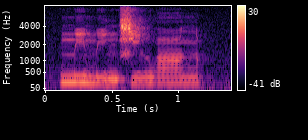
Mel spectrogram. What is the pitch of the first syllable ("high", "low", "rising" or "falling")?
falling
